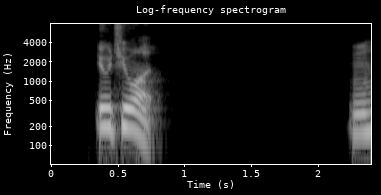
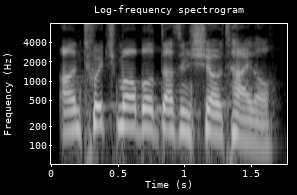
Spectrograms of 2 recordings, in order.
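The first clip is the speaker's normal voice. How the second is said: ordinary delivery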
